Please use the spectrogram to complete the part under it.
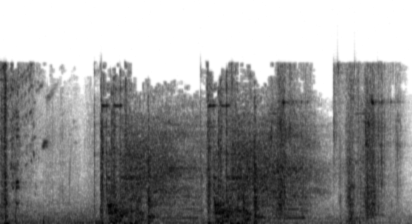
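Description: Metal crates pop open with a loud hissing burst.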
